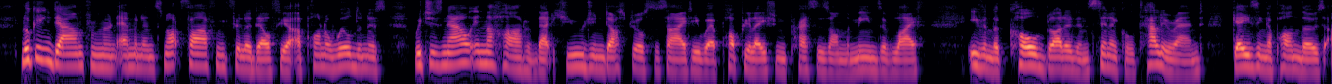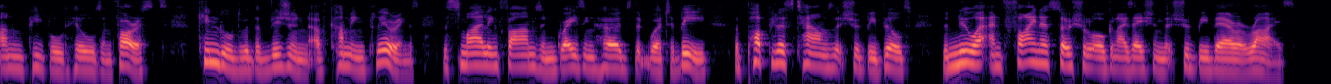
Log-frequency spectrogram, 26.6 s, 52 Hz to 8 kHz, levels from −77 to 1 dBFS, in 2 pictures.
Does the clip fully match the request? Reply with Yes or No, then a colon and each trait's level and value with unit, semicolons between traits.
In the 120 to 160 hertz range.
Yes: low, 135 Hz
